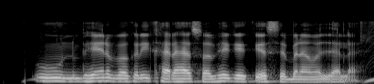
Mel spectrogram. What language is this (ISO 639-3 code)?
bho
